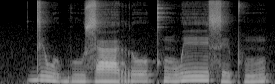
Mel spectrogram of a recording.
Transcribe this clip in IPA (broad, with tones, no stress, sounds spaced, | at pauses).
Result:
d ɪ˦ w u˨ b uː˨ z aː˨ r oː˨ kʰ ũ˨ w eː˦ s e˨ pʰ ũ˨˦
